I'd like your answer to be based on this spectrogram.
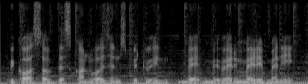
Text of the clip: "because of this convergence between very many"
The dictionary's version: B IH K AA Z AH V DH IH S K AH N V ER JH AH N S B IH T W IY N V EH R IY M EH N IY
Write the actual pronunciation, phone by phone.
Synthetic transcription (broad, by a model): B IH K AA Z AH V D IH S K AH N V ER JH AH N S B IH T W IY N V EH R IY M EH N IY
